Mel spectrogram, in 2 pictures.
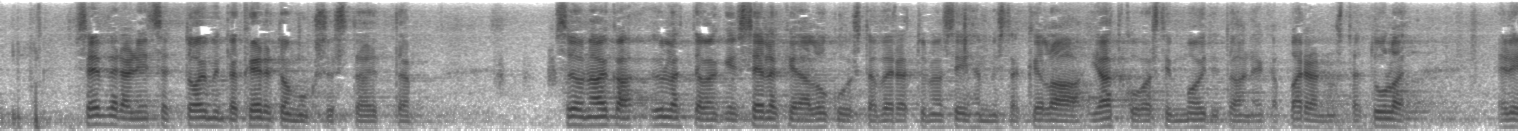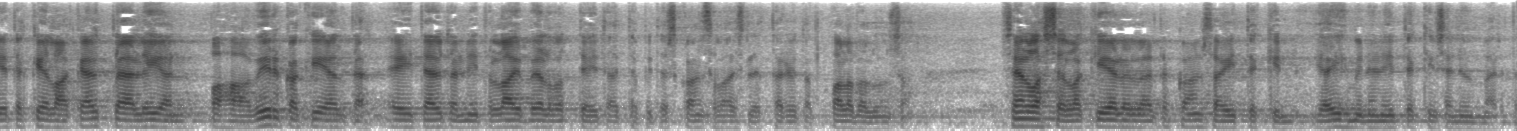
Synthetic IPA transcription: seʋʋerːɑnit̪set̪t̪oimint̪ɑkert̪omuksest̪ɑet̪ːæ | seonɑikɑylːæt̪ːæʋæŋkinselkeælukuist̪ɑʋerːɑt̪ːunɑsiːhemmist̪ækelɑːjɑt̪kuʋɑst̪immoit̪et̪ɑːneikæpɑrɑnːust̪ɑt̪ule | eliet̪ːækelɑkæyt̪ːæːliːɑnpɑhɑːʋirkɑkiɛlt̪æeit̪æyt̪ænniːt̪ælɑiʋʋelʋot̪ːeit̪ɑet̪ːæpit̪æskɑnsɑlɑisilːˑet̪tɑrjot̪ɑpːɑlʋelunsɑ | selːɑsːelːɑkielelːæet̪ːækɑnsɑit̪ːekːinjɑihminenit̪ːekːinsenymːært̪æ

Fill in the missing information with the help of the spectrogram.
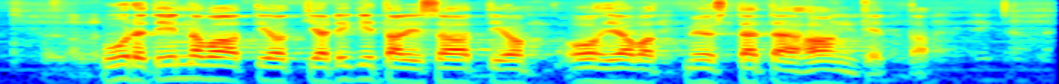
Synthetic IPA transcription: uːde̞t̪inːo̞ʋɑːt̪io̞t̪jɑdiɡit̪ɑlisɑːt̪io̞o̞ɦjɑːʋɑt̪myøst̪æt̪æɦɑŋkḛt̪ːɑ̰

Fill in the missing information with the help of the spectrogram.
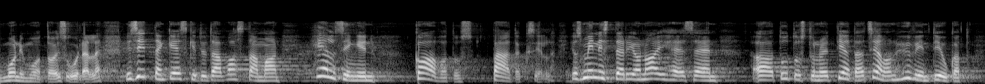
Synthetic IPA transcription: monimuot̪oisṵːdḛlːenisit̪ːeŋkeskit̪yt̪æːʋʋɑst̪ɑːmɑːnhelsiŋːin | kɑːʋot̪us | pæːt̪øksḭlːjosminist̪erionɑjɦeːseːnː | t̪ut̪ust̪ununit̪iet̪æːet̪siɛlonhyʋint̪iukɑt̪

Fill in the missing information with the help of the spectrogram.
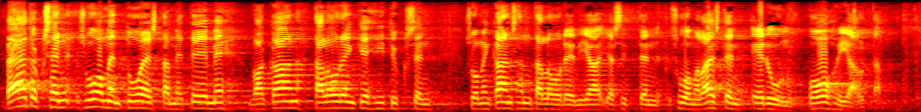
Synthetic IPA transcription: pæːt̪øksensuoment̪uest̪ɑmet̪eːmːeʋɑkɑːnt̪ɑloudeŋkehit̪yksen | suomeŋkɑnsɑnt̪ɑloudenjɑjɑsit̪ːensuomɑlɑist̪enedunpohjɑ̰lt̪ɑ̰

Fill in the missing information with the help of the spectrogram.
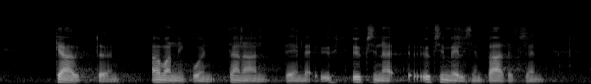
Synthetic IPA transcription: kæyt̪ːø̰ːn | ɑiʋɑnːiːŋkuint̪ænæːnt̪eimːḛyyksinæyksimːˑielːisempæːt̪øksen

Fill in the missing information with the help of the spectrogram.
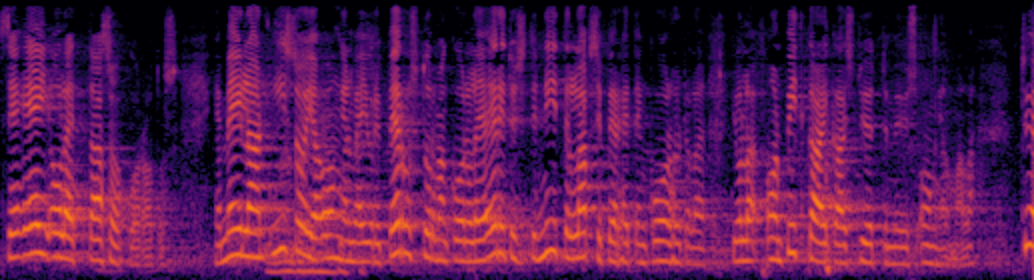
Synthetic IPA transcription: seeiolet̪ːɑsoko̰ro̰t̪us | jɑmeilːæonisojɑoŋːelmijɑjuːɾiperust̪urʋɑŋkowdelːɑjɑeɾit̪yisest̪inniːt̪ːelɑpsiperhet̪ːeŋkohudɑlːɑjolːɑonpit̪kæɑikɑist̪yøt̪ːømyːsoŋːḛlmɑ̰lːˑɑ | t̪yø

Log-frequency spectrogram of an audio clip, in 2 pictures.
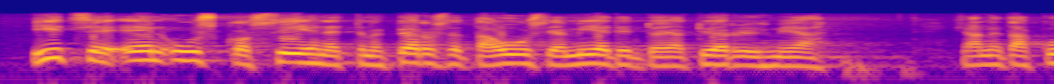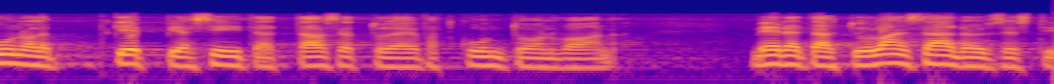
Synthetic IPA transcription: it̪seʔenuskossiːhenet̪ːæmeperust̪et̪ɑːuːsiɑmiet̪int̪øjɑt̪yøryhmiæ | sɑɑnːet̪ɑːkkunːɑlːˑekepːiæsiːt̪æ̰ḛt̪ːæɑsijɑt̪t̪uleːʋɑt̪kunt̪oːnʋɑːn | meiɾænt̪æyt̪yːlɑinsæːdælːisest̪i

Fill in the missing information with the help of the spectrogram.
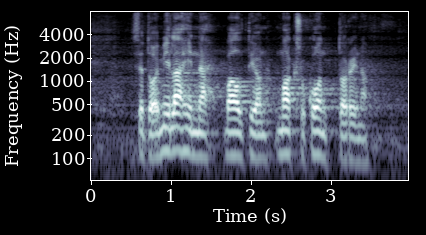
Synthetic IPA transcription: set̪o̞jmiːlæɦinːæʋɑlt̪ionmɑksuko̞nt̪ːorinɑ

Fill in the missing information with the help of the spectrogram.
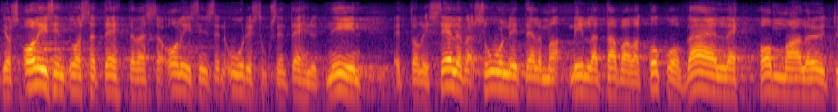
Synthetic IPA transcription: josolisint̪uosːɑt̪eht̪æʋæsːæ̰ʔolisinsenuːdist̪uksent̪ehnyt̪niːn | ʔḛt̪ːæoliselʋæsuːnːit̪elmɑmilːæt̪ɑʋɑlːˑɑkokoʋæˑelːehomːɑːløˑyt̪y

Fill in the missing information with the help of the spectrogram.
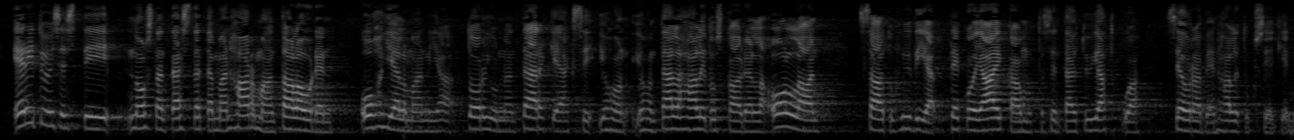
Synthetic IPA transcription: e̞ɾit̪yisest̪iːnost̪ɑnt̪æst̪æt̪æmænɦɑrmɑːnt̪ɑlo̞uden | ohjelmɑnjɑt̪orjunːɑnt̪ærkeæksijohonjoho̞nt̪ælːæhɑlːit̪uskɑudelːɑ̰ʔolːɑːn | sɑːt̪uhyʋiæt̪e̞kojɑɑikɑːmut̪ːɑsent̪æyt̪yːjɑt̪kuɑ | se̞urɑːʋienɦɑlːit̪uksiḛŋkḭn

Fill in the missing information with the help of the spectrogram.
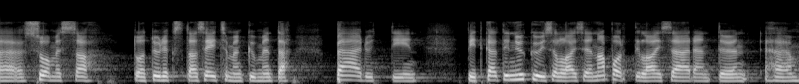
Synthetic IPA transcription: suomesːɑt̪uhɑt̪yhdeksɑst̪ɑːseit̪semæŋkymːent̪æ | pæːdyt̪ːiːn | pit̪kælt̪inykyiselːɑiseːnɑport̪ːilɑinsæːdænt̪øːn

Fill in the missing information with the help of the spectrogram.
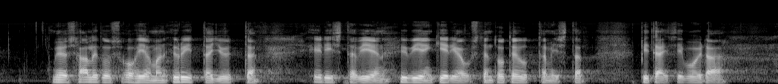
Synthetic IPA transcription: myøshɑlːit̪usohjelmɑnyrit̪ːæjyːt̪ːæeɾist̪æʋienhyʋieŋkirjɑust̪ent̪ot̪eut̪ːɑmist̪ɑ | pit̪æisiʋoidɑ

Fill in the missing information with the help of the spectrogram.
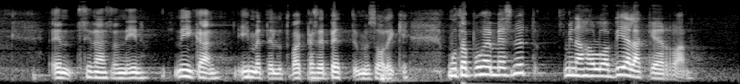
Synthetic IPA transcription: ʔensinænsænniːnniːŋkæːnihmet̪ːelːyt̪ʋɑikːɑsepet̪ːymyso̰likimut̪ːɑpuhemːiesnyt̪ | minæhɑluɑʋʋielækerːɑ̰n

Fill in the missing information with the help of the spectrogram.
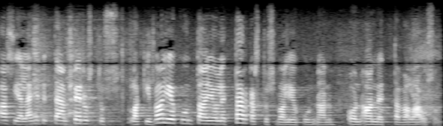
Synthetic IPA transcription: ɑsiɑlæhet̪et̪æːmperust̪us | lɑkiʋɑlijokunt̪ɑːjolːet̪t̪ɑrkɑst̪usʋɑliokunːɑn | onɑnːet̪ːɑʋɑlɑ̰usṵn

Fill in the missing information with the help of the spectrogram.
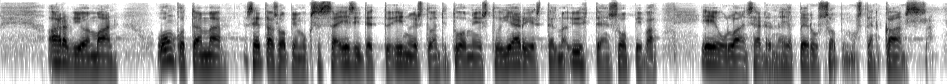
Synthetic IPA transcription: ɑrʋio̞imɑːn | oŋkot̪æmæset̪ɑsopimuksesːɑesit̪et̪ːyinʋest̪oint̪it̪uomioist̪ujærjest̪elmæʔyht̪eːnsopiʋɑeːuːlɑinsæːdænːøjɑperusːopimust̪eŋkɑnsːɑ̥

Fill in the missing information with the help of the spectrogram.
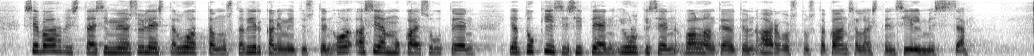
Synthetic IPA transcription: se̞ʋɑhʋist̪ɑjsimyøsyle̞ist̪æluot̪ːɑmust̪ɑʋirkɑnimit̪yst̪enɑsiɑmːukɑisuːt̪eːn | jɑt̪ukisisit̪enjulkisenʋɑlːɑŋkæyt̪ønʔɑrʋo̞st̪ust̪ɑkɑnsɑlɑist̪e̞nsilmisːæ̰

